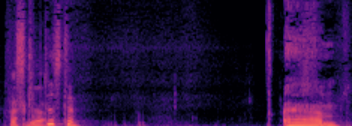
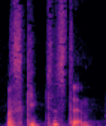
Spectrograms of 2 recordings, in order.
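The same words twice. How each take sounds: First: The question is asked with curious excitement. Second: The question is asked in a calm reading voice.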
